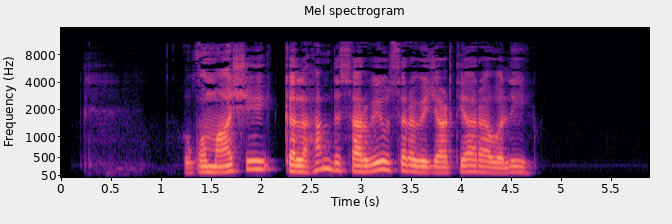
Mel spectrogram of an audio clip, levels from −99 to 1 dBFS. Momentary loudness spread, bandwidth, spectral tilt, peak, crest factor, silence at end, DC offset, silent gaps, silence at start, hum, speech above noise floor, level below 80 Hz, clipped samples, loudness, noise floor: 10 LU; 11.5 kHz; -5.5 dB/octave; -8 dBFS; 18 dB; 1.2 s; under 0.1%; none; 1.25 s; none; 60 dB; -76 dBFS; under 0.1%; -24 LUFS; -84 dBFS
